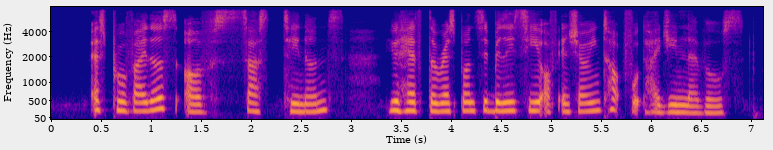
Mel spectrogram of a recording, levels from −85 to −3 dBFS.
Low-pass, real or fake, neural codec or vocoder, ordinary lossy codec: 7.2 kHz; fake; codec, 16 kHz, 1 kbps, X-Codec, HuBERT features, trained on LibriSpeech; Opus, 64 kbps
